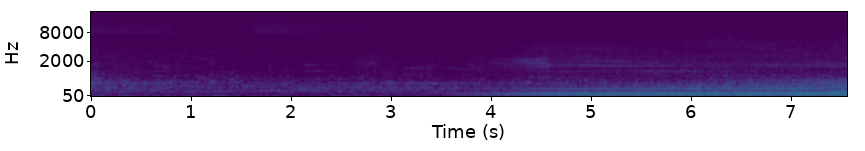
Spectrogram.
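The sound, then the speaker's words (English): A motorbike engine starts up partway through and settles into a steady, loud, low idling rumble that continues to the end, with a faint hiss and murmur beforehand. “Motorbikes. Machine and I. The freedom that sound brings, limitless routes taken and paths found, possibilities, wide-eyed, awake and alive.”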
